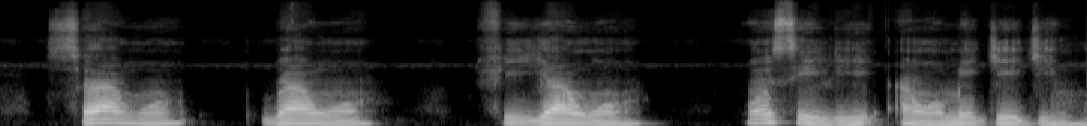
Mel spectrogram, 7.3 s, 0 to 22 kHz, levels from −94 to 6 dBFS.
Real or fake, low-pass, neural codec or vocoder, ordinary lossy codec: fake; 19.8 kHz; vocoder, 48 kHz, 128 mel bands, Vocos; Opus, 24 kbps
